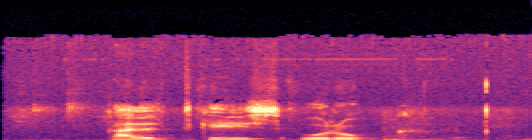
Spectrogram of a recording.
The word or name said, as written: kaltkisuruk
